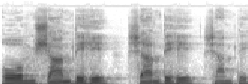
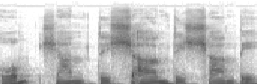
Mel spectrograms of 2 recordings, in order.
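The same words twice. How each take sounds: First: Each word ends separately without linking sh sound. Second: Each final breath sound becomes sh, linking words. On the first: "Or otherwise" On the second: "the Visarga of the first Shanti will join with the Shakara of the second Shanti"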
